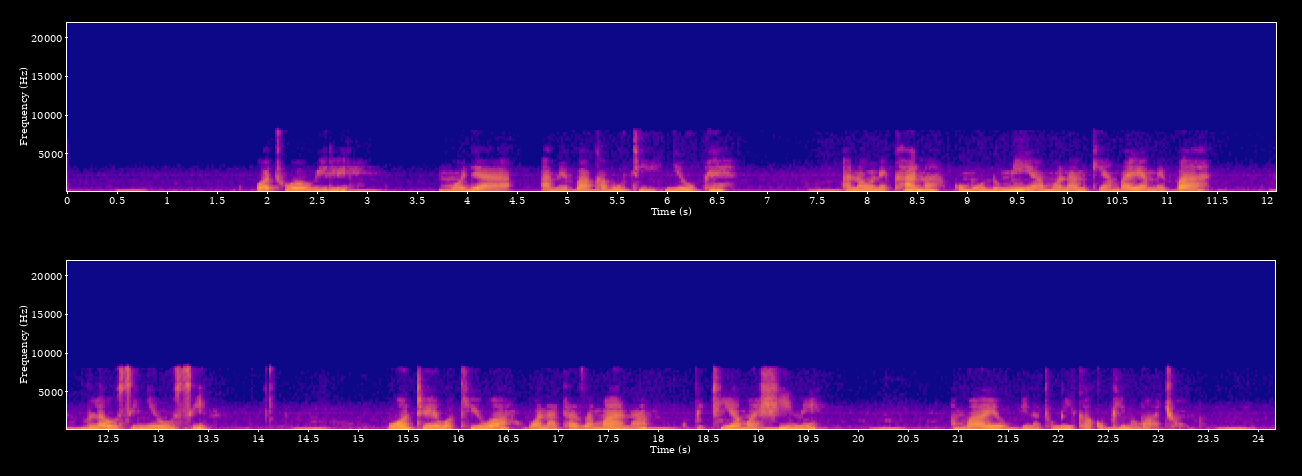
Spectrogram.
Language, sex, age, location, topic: Swahili, female, 25-35, Mombasa, health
